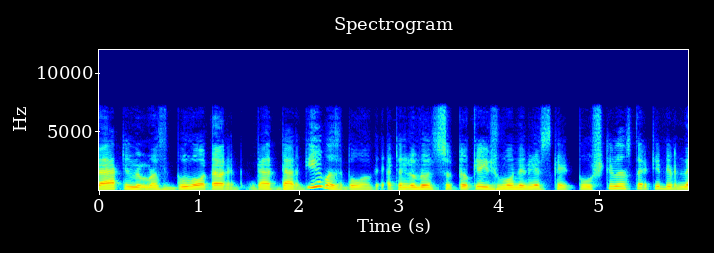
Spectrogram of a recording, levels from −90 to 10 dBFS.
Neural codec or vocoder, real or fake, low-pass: codec, 16 kHz, 0.5 kbps, FreqCodec, larger model; fake; 7.2 kHz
